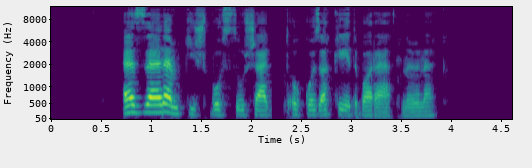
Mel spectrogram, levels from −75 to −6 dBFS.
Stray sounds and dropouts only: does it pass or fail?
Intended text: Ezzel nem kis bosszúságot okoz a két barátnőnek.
fail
